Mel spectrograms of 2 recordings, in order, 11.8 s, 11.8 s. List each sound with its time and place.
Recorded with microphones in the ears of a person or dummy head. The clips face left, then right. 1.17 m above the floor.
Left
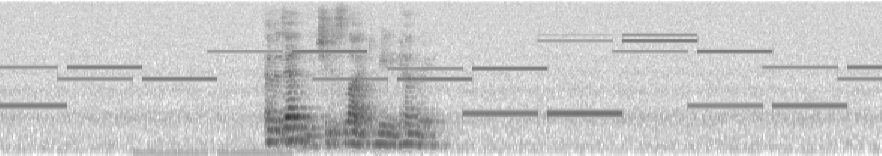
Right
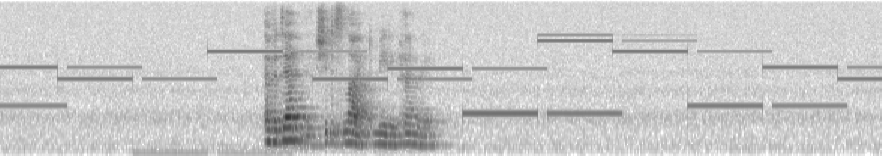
3.5 s a woman speaking: 50° right (ahead or behind), 2 m; by 5.8 s 10° right (ahead or behind), 1.7 m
